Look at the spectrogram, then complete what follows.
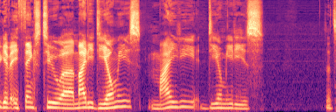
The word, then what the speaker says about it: Diomedes: We also want to give a thanks to Mighty Diomedes. That's how you pronounce that.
